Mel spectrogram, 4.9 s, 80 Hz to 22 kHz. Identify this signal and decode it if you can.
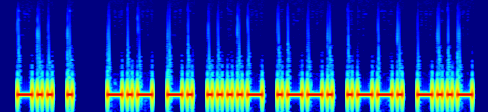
Morse code, heard as a keyed tone, about 23 wpm, 700 Hz. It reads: DE KN4PPX
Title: Speed-Racing Common QSO Phrases Encore - 20wpm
